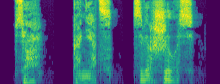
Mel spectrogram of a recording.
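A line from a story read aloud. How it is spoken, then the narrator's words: Barely audible whisper. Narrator (Russian): Тихо, почти неслышно прошептал Калигула, так, чтобы слова не дошли до Макрона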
